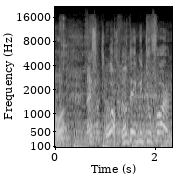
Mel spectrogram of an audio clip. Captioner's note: speaking off mic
